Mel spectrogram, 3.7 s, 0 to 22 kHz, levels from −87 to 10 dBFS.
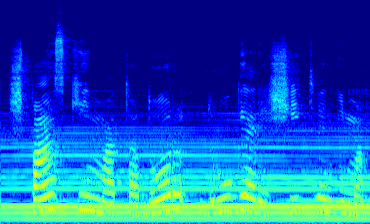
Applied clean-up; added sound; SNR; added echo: none; Bowed string instrument; 0 dB; none.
